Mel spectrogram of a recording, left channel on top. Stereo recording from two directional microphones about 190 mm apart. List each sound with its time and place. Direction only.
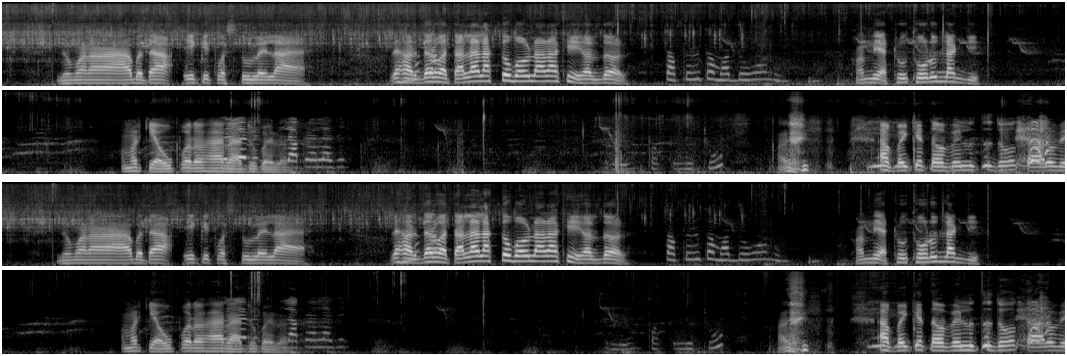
0.0 s speech: 5° right (ahead or behind)
3.9 s speech: 20° right (ahead or behind)
6.8 s speech: 50° right (ahead or behind)
8.5 s speech: 20° right (ahead or behind)
11.8 s speech: 15° right (ahead or behind)
13.5 s a child's voice: 10° left (ahead or behind)
18.3 s speech: 25° right (ahead or behind)
20.1 s speech: 65° right (ahead or behind)
20.7 s speech: centre (ahead or behind)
